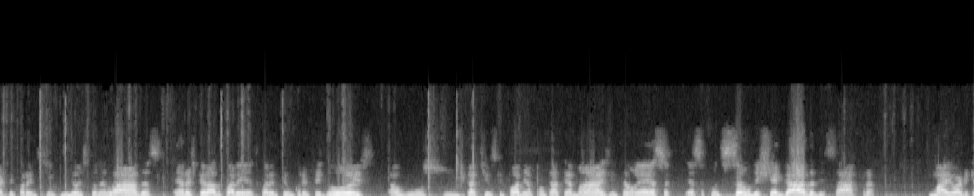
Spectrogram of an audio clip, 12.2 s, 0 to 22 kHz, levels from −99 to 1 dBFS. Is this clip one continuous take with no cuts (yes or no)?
no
